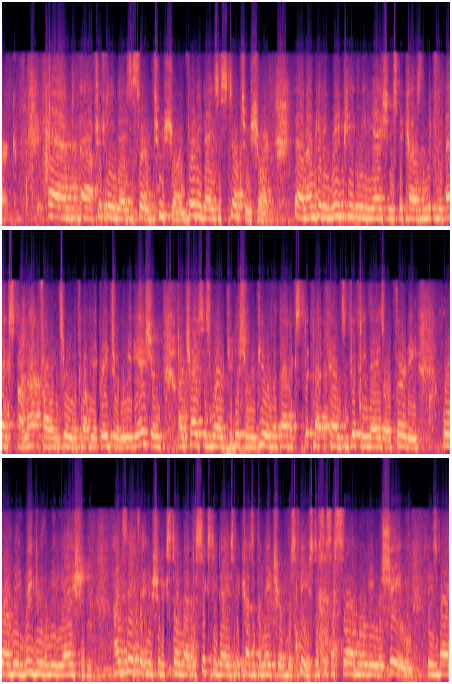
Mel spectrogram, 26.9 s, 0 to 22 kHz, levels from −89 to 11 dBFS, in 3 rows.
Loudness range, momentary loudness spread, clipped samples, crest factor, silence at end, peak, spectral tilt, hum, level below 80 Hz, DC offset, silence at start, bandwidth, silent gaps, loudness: 1 LU; 3 LU; 2%; 4 dB; 0 s; 0 dBFS; -5 dB/octave; none; -30 dBFS; 0.6%; 0 s; 8.8 kHz; none; -5 LUFS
